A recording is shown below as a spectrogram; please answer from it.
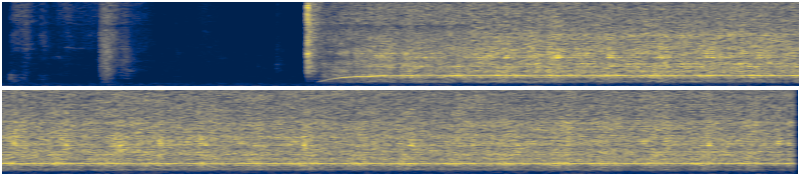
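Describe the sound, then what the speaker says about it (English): A handheld craft heat tool, used to heat set stamped ink, clicks on after a short quiet moment and then blows with a steady, loud whirring hiss and a constant whine that continues to the end. "I'm going to heat set it. So let me grab my heat tool."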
